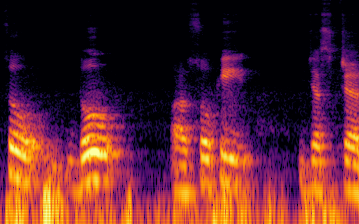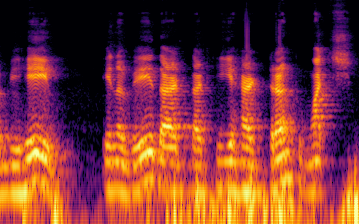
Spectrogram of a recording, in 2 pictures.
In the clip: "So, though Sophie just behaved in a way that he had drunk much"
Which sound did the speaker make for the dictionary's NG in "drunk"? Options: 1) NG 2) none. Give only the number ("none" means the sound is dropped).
1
